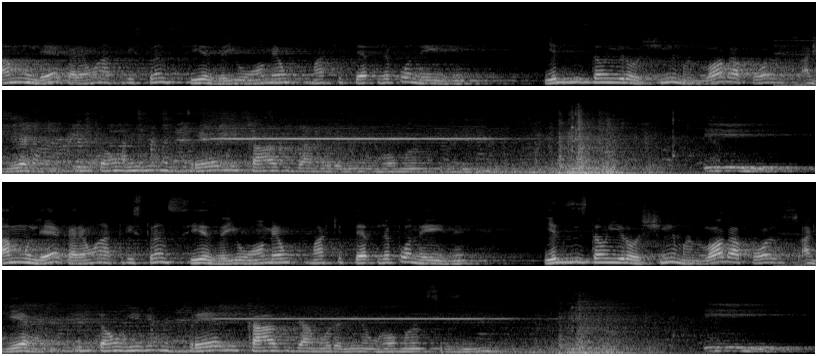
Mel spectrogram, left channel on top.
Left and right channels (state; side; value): normal; both; correlation 0.29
